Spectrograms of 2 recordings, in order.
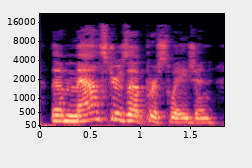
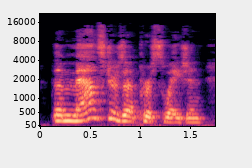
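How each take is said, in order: Both takes have the same delivery.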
